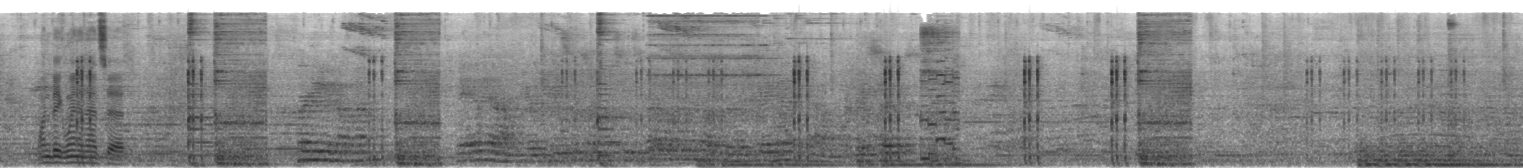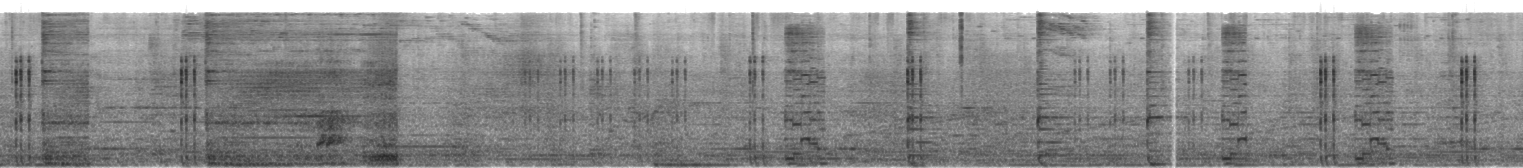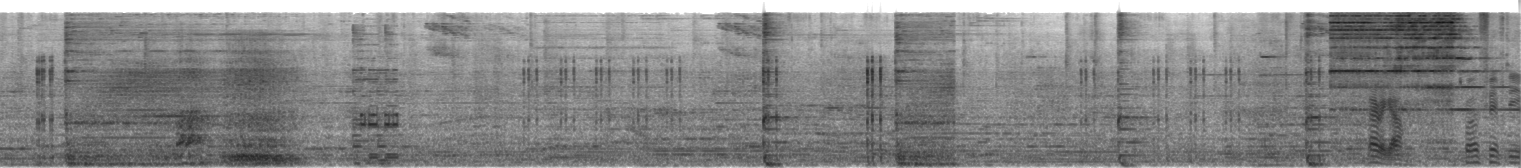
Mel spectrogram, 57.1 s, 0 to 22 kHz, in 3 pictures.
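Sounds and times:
slot machine electronic music: 0:02.2 - 0:03.6, 0:04.4 - 0:05.7, 0:07.0 - 0:15.2, 0:16.2 - 0:51.0, 0:51.6 - 0:57.0.

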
